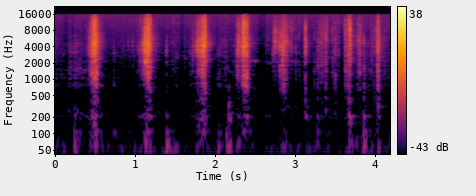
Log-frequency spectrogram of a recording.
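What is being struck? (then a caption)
Bead foam clay. Fingertips scratch across a flattened sheet of orange bead foam clay (playfoam) on a white table and gather it into a loose heap. The result is a string of irregular, crunchy bursts of gritty crackle with a bright, tearing edge over a low, muffled rumble, each burst dying away almost instantly.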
